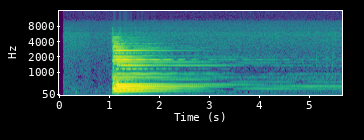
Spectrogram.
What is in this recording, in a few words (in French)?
accord sol m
